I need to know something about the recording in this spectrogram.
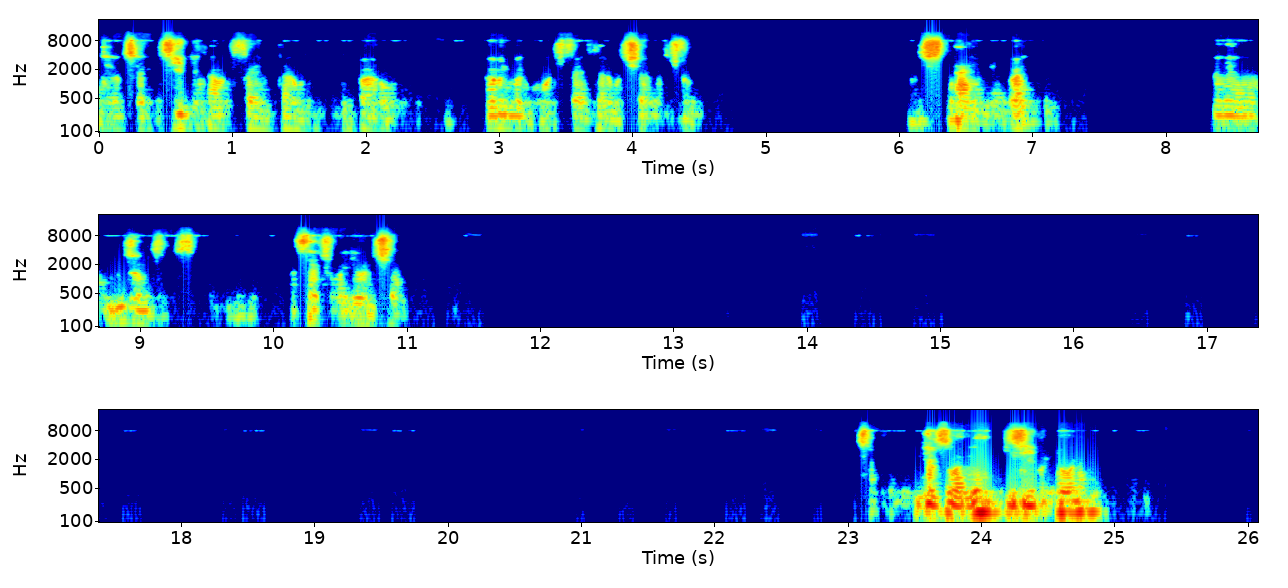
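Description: A man speaks calmly into a microphone, heard through an online call, in short bursts with long pauses.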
